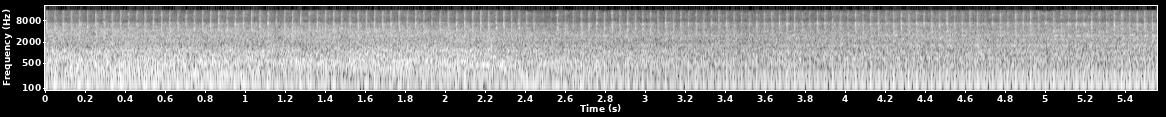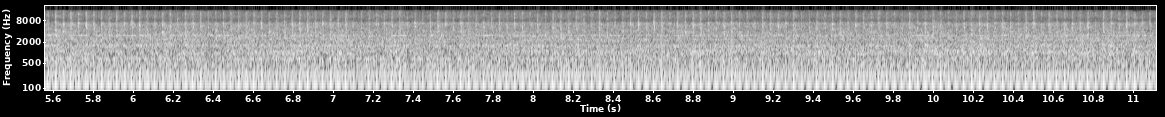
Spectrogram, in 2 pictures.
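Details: Tecumseh 22 hp twin-cylinder engine surging with misfire alternating randomly between cylinders: lumpy, pulsing beat with a drop in tone partway through.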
